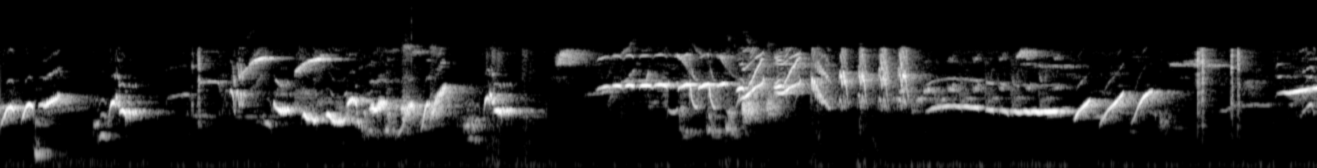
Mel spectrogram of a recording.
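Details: Energetic mating song from a caged white-rumped shama, used as breeding therapy: tumbling loud chatter, falling whistles, and a fast rattling trill, continuous for ten seconds.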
